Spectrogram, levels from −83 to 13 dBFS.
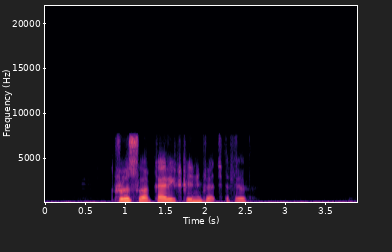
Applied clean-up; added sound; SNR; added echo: neural diffusion model UNIVERSE++.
